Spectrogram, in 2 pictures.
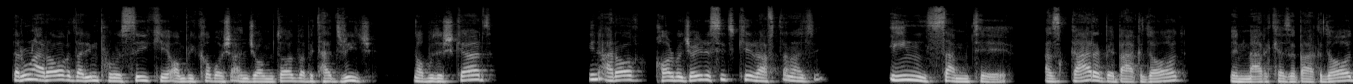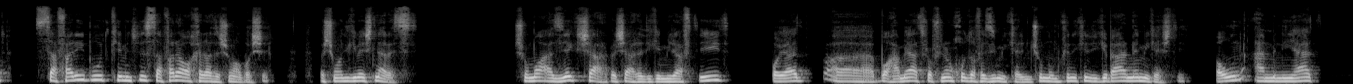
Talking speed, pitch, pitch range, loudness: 155 wpm, 155 Hz, 140-180 Hz, -19 LUFS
